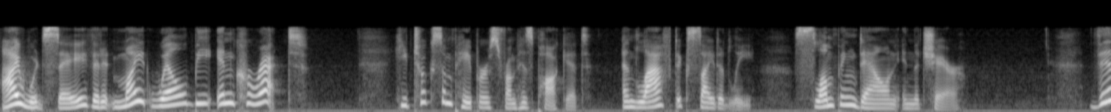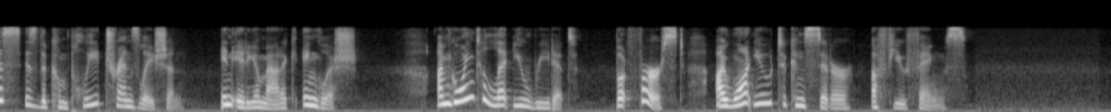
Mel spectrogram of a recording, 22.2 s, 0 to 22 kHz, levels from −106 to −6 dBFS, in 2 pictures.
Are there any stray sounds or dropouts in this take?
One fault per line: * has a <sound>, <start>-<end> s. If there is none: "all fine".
all fine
